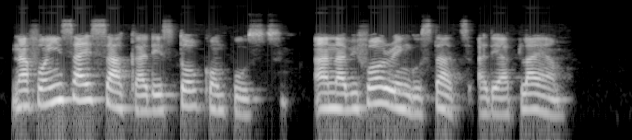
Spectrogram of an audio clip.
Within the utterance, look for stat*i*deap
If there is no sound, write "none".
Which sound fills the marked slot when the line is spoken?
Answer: a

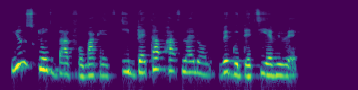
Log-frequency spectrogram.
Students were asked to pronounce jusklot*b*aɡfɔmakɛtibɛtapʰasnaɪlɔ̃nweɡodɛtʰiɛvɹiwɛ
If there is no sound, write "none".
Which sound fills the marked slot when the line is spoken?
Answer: b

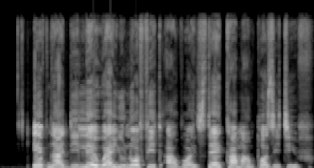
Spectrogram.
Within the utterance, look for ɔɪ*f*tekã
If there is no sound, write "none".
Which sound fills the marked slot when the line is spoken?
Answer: s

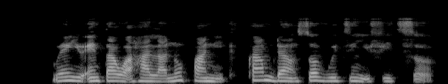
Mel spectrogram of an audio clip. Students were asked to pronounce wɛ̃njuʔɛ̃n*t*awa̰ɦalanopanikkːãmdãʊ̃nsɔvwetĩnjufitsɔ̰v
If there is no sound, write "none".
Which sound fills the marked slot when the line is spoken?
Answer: t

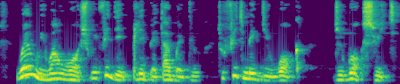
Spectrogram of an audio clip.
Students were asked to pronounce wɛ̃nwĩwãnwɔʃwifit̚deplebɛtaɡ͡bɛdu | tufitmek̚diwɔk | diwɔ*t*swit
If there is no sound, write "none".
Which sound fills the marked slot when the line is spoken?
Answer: k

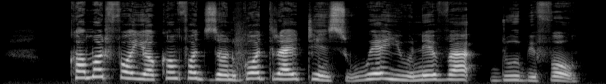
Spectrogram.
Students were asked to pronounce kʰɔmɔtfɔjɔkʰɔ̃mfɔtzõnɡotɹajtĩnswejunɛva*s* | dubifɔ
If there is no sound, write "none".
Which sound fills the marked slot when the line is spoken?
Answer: none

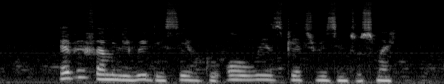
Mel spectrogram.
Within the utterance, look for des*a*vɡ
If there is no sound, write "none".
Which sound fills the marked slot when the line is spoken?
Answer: e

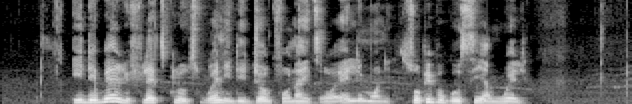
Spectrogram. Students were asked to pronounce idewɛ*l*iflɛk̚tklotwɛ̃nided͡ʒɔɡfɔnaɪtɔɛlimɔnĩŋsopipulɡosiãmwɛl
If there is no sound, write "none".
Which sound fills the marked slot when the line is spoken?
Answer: ɹ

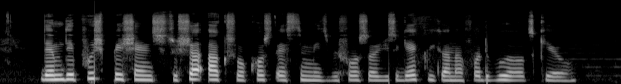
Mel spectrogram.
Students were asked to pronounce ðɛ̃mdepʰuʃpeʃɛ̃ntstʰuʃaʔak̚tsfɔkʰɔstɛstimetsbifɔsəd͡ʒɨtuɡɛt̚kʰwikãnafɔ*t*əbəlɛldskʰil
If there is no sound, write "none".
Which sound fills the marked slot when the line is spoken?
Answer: d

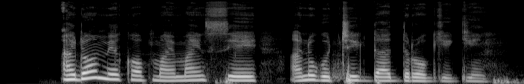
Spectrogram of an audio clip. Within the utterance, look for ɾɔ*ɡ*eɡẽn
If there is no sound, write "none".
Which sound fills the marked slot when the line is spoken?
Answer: ɡ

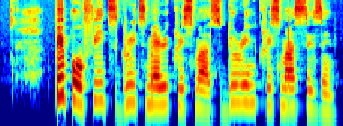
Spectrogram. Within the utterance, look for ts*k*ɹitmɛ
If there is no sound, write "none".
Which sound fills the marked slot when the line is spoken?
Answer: ɡ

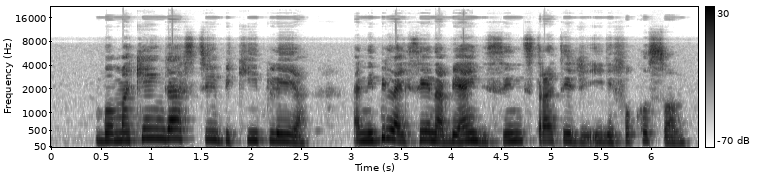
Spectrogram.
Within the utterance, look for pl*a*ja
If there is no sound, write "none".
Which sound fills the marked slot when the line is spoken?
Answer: e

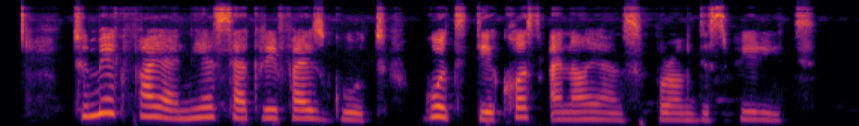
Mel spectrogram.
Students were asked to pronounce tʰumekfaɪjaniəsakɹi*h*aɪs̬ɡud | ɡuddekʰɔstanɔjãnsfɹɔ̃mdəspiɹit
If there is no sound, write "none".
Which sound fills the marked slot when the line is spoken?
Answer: f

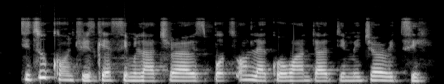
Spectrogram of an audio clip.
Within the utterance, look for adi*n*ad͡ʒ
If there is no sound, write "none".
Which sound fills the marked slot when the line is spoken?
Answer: m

